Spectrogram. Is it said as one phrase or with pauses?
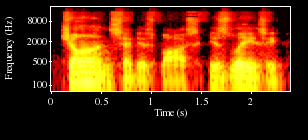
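with pauses. There are pauses around said his boss.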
